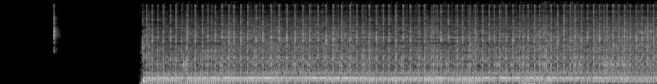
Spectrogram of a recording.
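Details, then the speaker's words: Echo two-stroke string trimmer powerhead: buzzes at high speed but note wavers and stumbles; loosening the fuel cap made it want to die out, tank vent suspected but not confirmed. "You loosen the fuel cap and the machine wanted to die out. That's not a common thing, and a lot of you might be thinking it's the tank vent."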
